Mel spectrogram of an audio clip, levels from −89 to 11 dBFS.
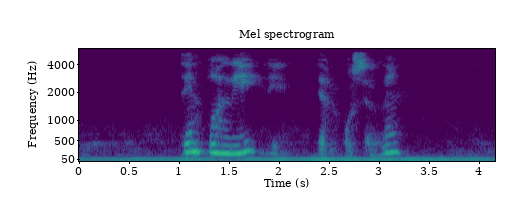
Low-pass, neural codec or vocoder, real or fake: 5.4 kHz; codec, 24 kHz, 1 kbps, SNAC; fake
